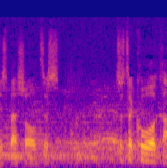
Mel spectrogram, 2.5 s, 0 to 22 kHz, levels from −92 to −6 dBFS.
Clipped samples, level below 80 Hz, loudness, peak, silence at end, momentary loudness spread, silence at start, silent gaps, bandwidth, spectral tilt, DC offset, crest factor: under 0.1%; -64 dBFS; -30 LUFS; -10 dBFS; 0 s; 15 LU; 0 s; none; 15 kHz; -5 dB/octave; under 0.1%; 18 dB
